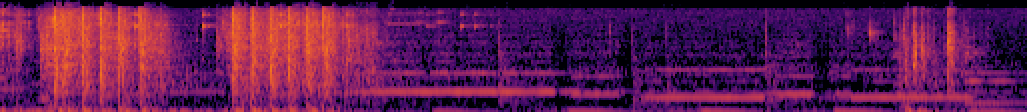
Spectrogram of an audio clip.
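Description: In the video game Civilization VI: Gathering Storm, rapid bursts of anti-aircraft cannon fire rattle at the start, then give way to quieter electronic tones and a few scattered shots.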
